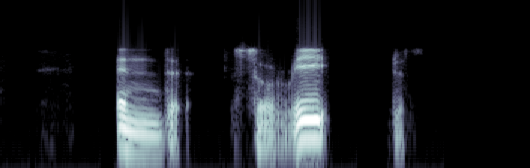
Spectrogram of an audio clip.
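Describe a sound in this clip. A man speaks calmly through a microphone on an online call, with long pauses.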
